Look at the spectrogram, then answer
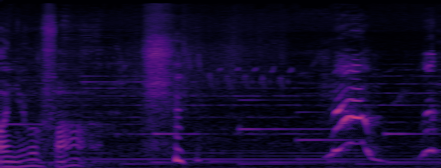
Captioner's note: laughs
